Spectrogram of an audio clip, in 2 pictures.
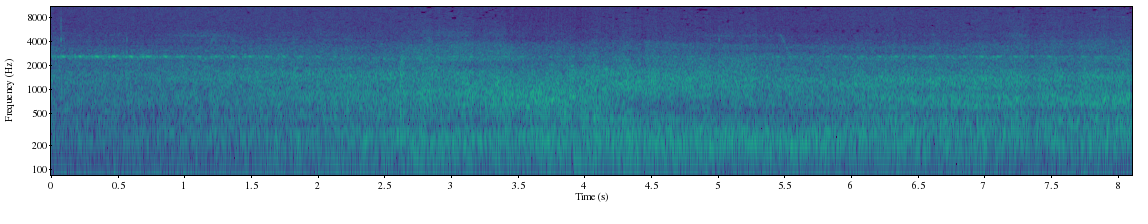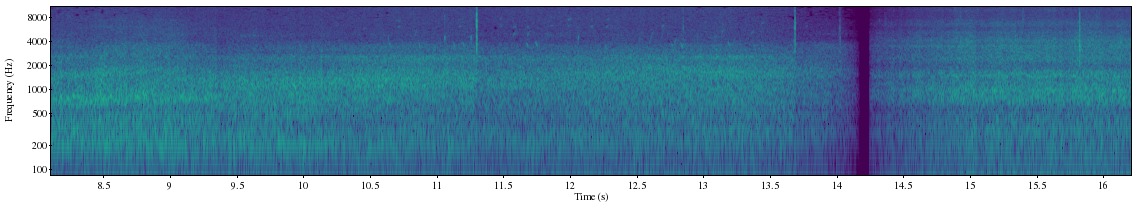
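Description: Class 20 diesel locomotive's engine running under power as it works past along the line, growing louder over the first few seconds and then holding steady. About fourteen seconds in the sound cuts out abruptly and a second diesel, a Class 45 'Peak' locomotive standing with its train, is heard running.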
